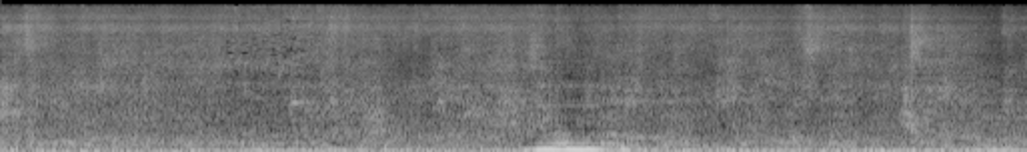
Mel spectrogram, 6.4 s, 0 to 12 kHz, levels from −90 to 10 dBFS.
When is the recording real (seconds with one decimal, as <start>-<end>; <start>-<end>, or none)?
1.4-2.0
